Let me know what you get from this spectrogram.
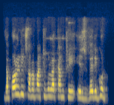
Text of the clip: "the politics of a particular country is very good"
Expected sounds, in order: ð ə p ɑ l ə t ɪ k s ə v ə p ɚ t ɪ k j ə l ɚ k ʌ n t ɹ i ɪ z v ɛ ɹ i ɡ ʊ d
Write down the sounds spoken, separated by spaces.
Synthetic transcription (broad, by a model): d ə p ɑ l ə t ɪ k s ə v ə p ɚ t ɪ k j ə l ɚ k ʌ n t ɹ i ɪ z v ɛ ɹ i ɡ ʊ d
